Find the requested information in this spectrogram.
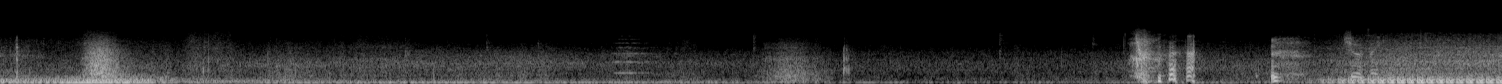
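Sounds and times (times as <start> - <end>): motorcycle engine at low revs: 0.0 - 6.0, 13.0 - 15.0.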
